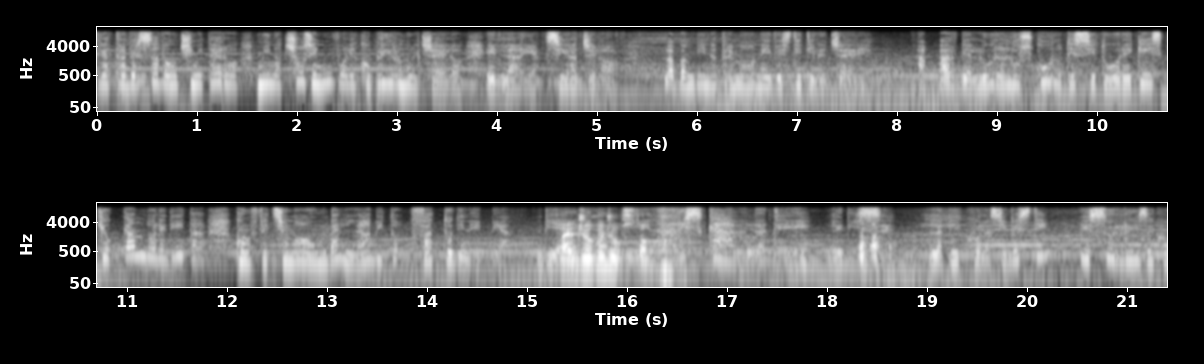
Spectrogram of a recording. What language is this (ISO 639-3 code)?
ita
